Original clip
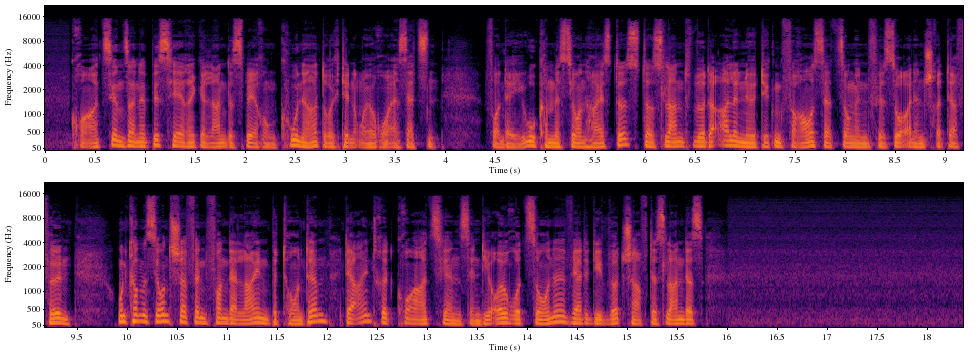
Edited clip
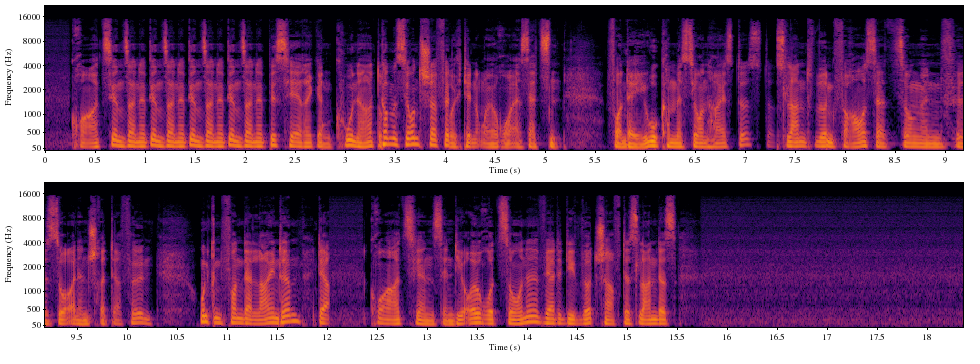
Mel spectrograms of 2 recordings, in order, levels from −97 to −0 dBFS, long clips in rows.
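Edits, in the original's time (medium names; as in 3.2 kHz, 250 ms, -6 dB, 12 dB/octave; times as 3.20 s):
0.66–1.05 s: loop, 4 plays
1.60–2.22 s: delete
3.79–4.88 s: gain +4.5 dB
5.41–6.10 s: fade out
6.60–7.30 s: delete
7.82–8.42 s: stretch 1.5×
9.04–9.54 s: gain -6 dB
10.05–10.72 s: move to 2.82 s
11.37–11.79 s: delete
12.29–12.63 s: room tone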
